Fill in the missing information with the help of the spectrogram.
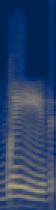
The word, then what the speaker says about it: Weyv: I really am enjoying this app called Wave. It's spelled W-E-Y-V, and it packs music and magazines, children's ebooks, and soon podcasts all into one app.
